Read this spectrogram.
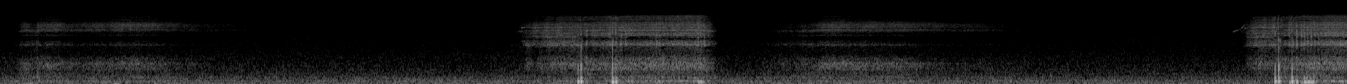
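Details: Rough, rattling snores with each breath, some louder with snorting peaks, over a steady room hum; snoring.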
